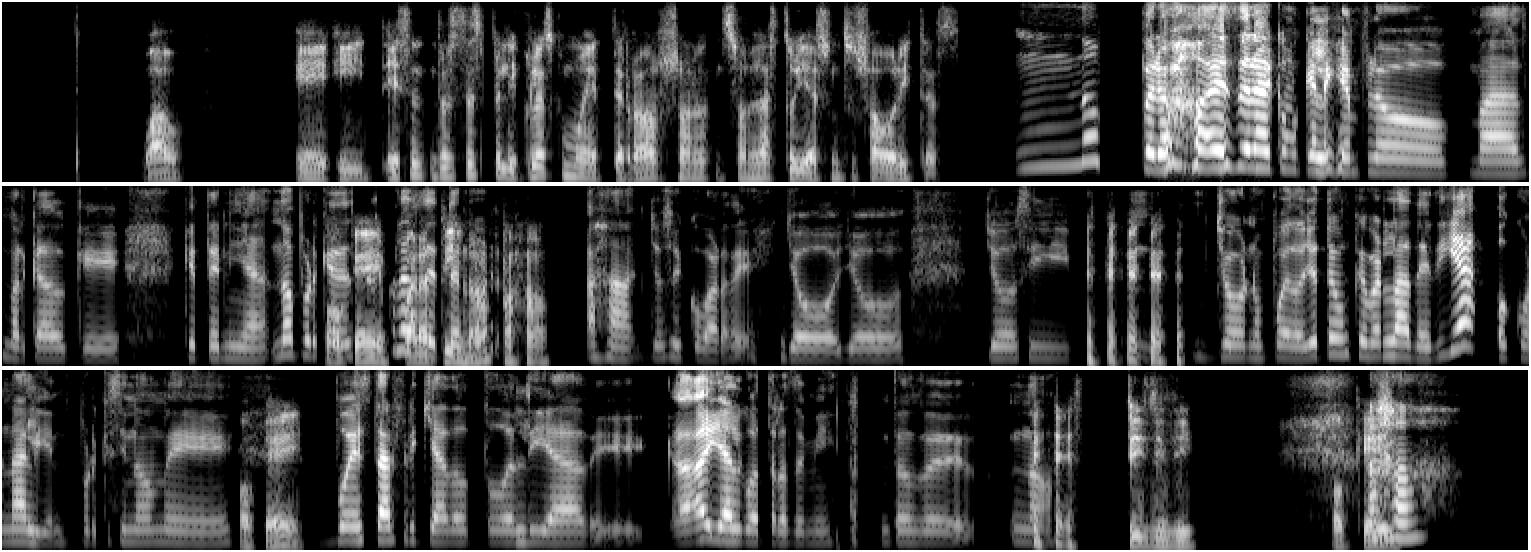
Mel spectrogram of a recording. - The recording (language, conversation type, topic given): Spanish, podcast, ¿Por qué crees que amamos los remakes y reboots?
- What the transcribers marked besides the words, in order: tapping; laughing while speaking: "pero"; chuckle; in English: "friqueado"; other background noise; chuckle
